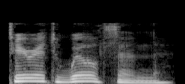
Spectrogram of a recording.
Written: tyrwhitt wilson

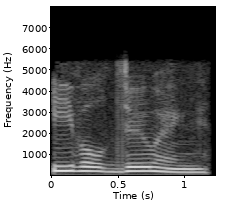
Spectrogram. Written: evildoing

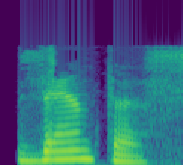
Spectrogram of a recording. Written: xanthous

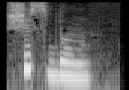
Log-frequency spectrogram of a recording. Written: schuss boom

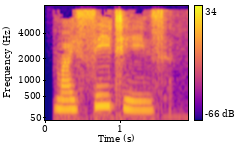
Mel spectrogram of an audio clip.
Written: mycetes

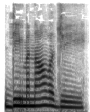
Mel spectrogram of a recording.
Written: daemonology

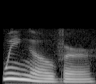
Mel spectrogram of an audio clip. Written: wingover

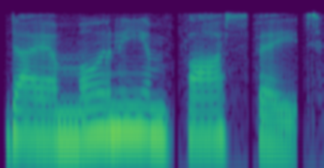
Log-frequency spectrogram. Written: diammonium phosphate

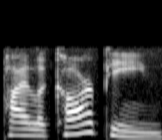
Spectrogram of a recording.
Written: pilocarpine

